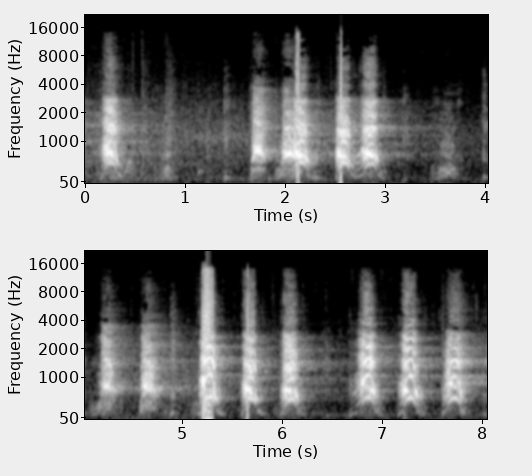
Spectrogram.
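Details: Beagles and dachshunds, including a red dachshund, playing in water; sharp barks come in bursts of two or three, about fourteen in all, with a couple of loud slaps or splashes midway.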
